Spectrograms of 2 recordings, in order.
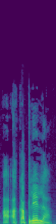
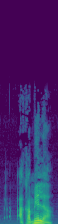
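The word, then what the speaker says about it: a cappella: Bueno, que canté un poquito a capela, ¿eh? A camela.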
